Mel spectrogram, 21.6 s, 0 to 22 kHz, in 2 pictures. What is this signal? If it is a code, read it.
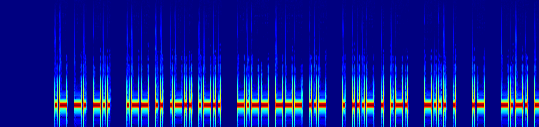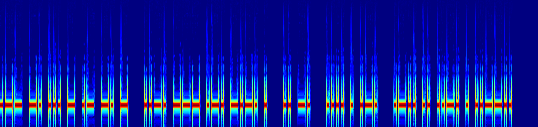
Morse code, heard as a keyed tone, about 25 wpm, 700 Hz. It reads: AND WILL YOU EVER BE A CONSTANT FORCE IN HER LIFE?
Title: Sentences from Top 1500 Words 25wpm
